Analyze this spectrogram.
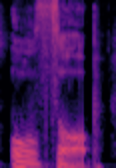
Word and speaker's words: Althorp: By the way, I think you're supposed to say Althorp. People have been telling me off saying it's Althorp, but it's spelled Althorp, but I believe that you're supposed to say, if you're posh, you say Althorp. You're supposed to swallow it because posh people are weird.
